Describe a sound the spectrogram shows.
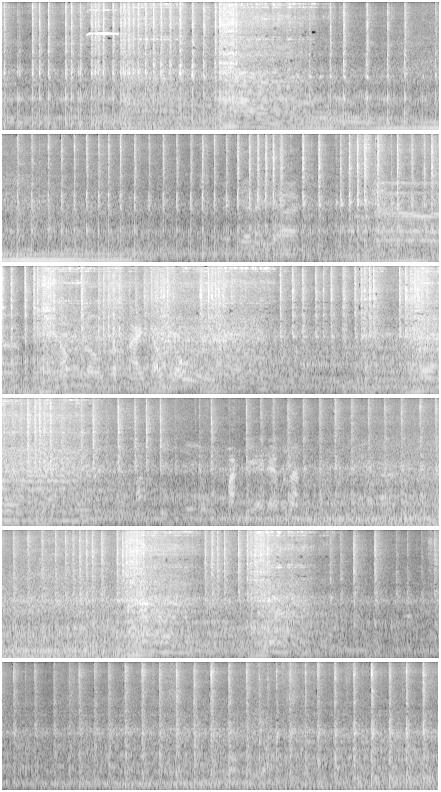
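A motorcycle engine idles steadily nearby.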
